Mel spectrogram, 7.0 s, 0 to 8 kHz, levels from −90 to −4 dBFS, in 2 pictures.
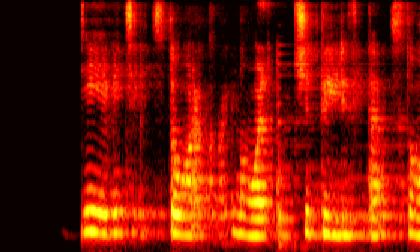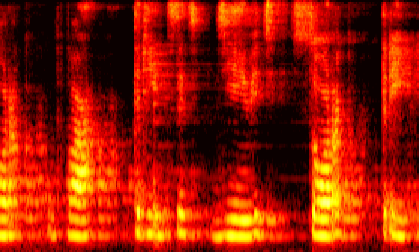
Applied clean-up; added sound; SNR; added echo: neural mask model DeepFilterNet 3.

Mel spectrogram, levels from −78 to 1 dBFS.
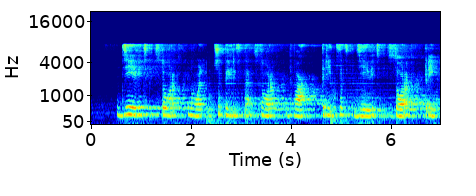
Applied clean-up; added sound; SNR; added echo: neural separator model SepFormer DNS4.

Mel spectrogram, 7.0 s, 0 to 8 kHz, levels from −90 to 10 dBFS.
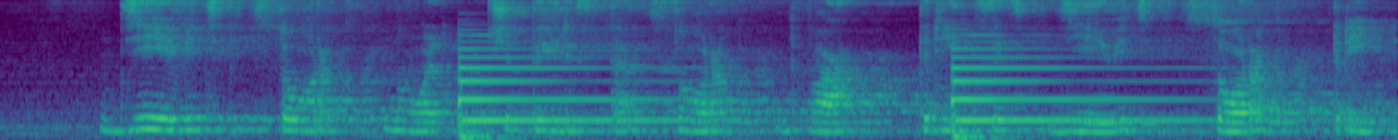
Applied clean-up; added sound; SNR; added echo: none; Piano; -3 dB; reverberation time 2.0 s.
